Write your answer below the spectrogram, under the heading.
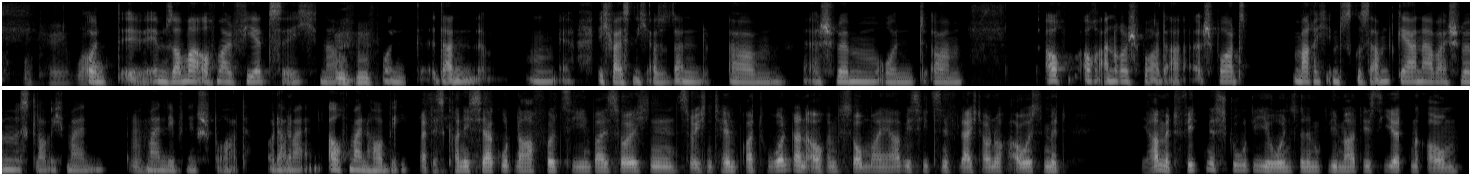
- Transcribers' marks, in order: none
- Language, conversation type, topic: German, podcast, Wie hast du mit deinem liebsten Hobby angefangen?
